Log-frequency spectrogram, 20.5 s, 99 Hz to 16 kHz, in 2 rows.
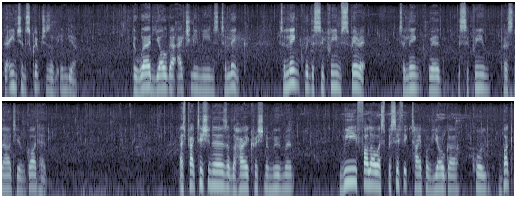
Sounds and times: Speech: 0:00.0 - 0:01.5, 0:02.6 - 0:04.9, 0:05.6 - 0:07.3, 0:08.0 - 0:11.2, 0:13.8 - 0:16.1, 0:17.0 - 0:20.5.

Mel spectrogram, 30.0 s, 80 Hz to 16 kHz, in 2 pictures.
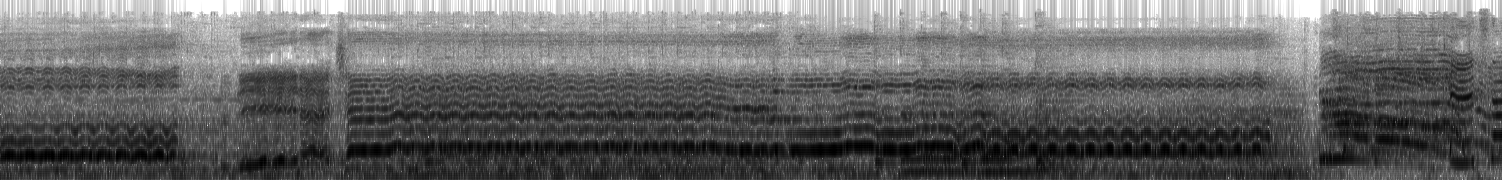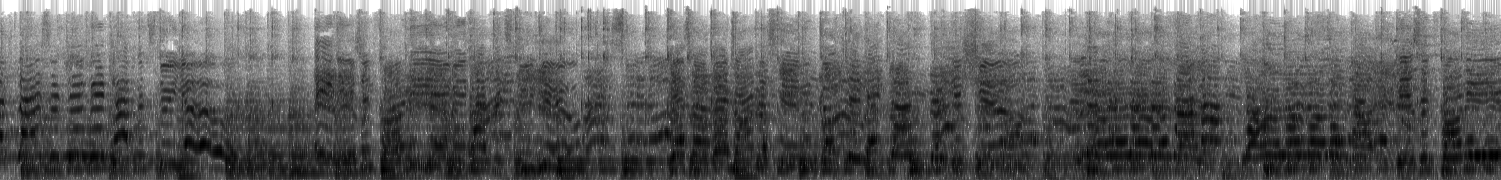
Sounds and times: Singing: 0:00.0 - 0:17.3, 0:18.2 - 0:30.0
Opera: 0:00.0 - 0:30.0.

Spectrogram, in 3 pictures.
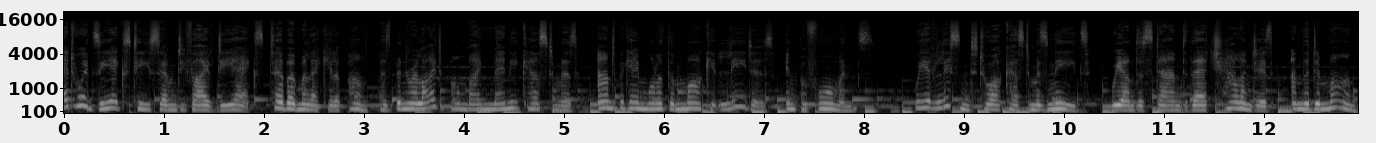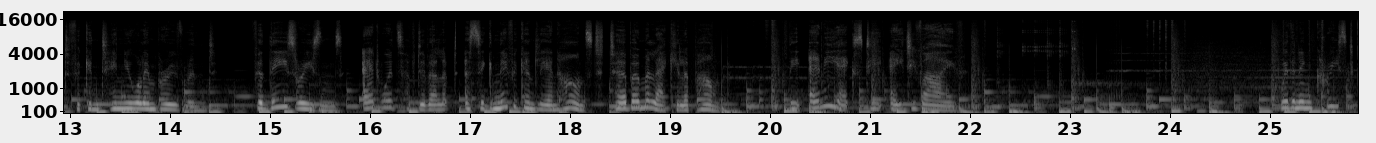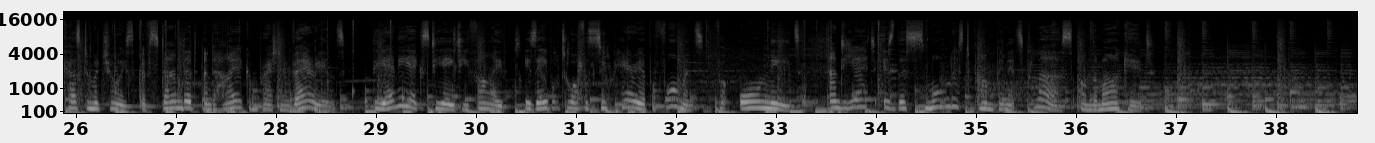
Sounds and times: Speech: 0:00.0 - 0:19.6, 0:20.2 - 0:22.0, 0:25.1 - 0:36.8
Music: 0:00.0 - 0:38.8.

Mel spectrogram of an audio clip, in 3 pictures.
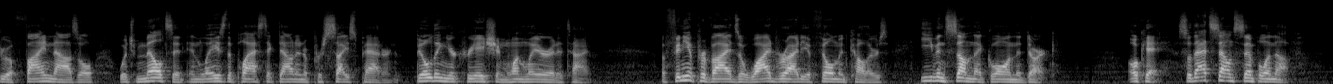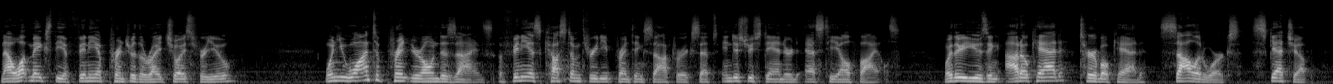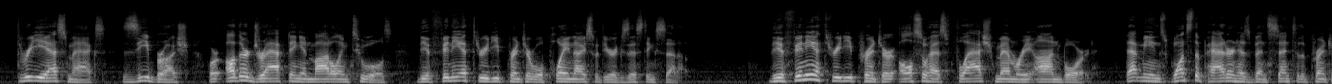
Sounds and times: Speech: 0:00.0 - 0:06.0, 0:06.6 - 0:10.6, 0:11.3 - 0:15.8, 0:16.6 - 0:33.6, 0:34.4 - 0:39.9.

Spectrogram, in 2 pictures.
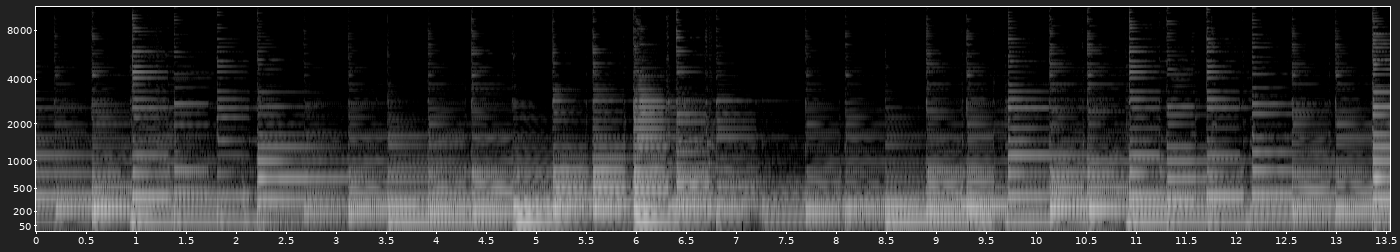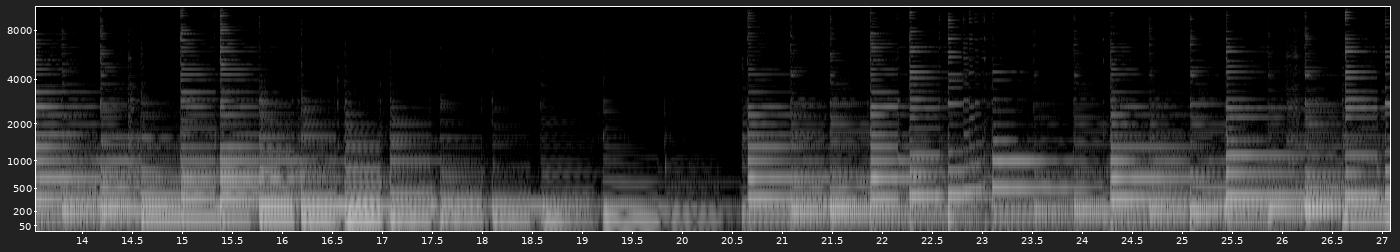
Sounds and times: Acoustic guitar: 0:00.0 - 0:27.0.

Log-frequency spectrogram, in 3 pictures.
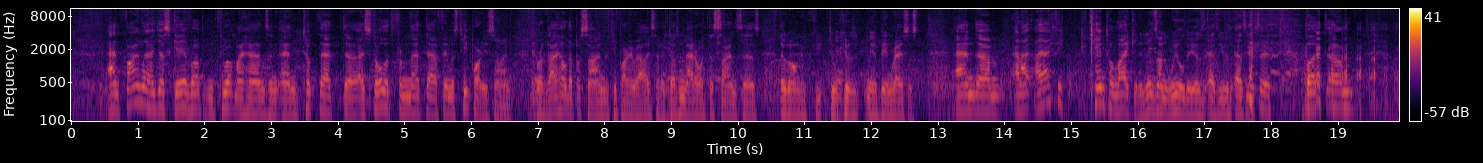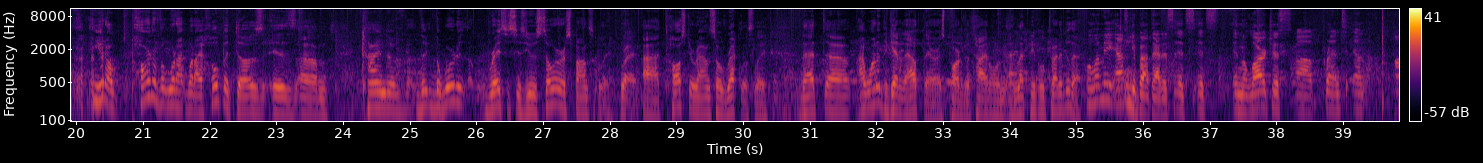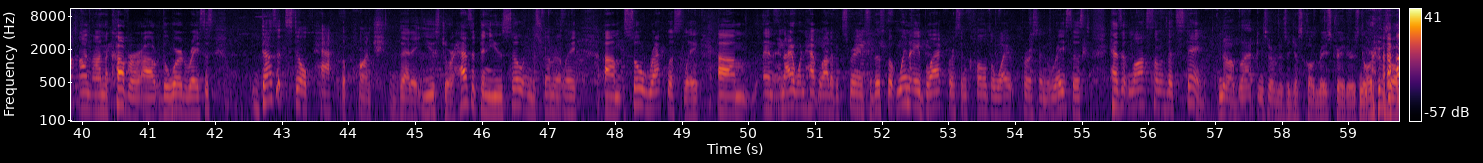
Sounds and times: Speech: 0:42.6 - 0:59.7.

